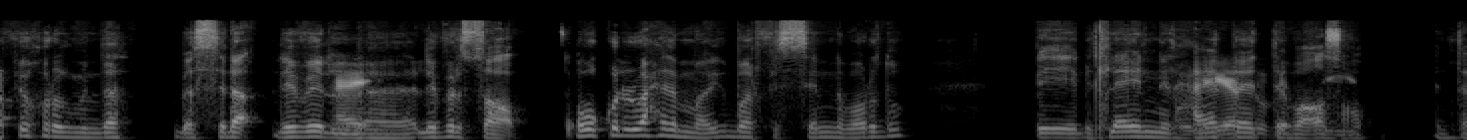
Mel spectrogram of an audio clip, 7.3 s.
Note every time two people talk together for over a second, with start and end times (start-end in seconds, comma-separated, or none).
5.5-6.8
